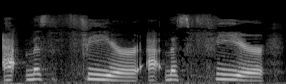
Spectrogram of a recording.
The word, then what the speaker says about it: atmosphere: And that PH pronunciation, 저번 때 F 발음 배웠잖아요. Same thing. Atmosphere. PH도 똑같이 F 발음하고 비슷하고요.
